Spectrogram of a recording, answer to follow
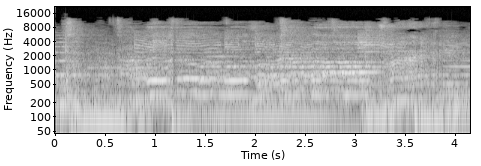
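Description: Live rock band playing, with a lead singer holding sung notes over heavy bass and electric guitar.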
